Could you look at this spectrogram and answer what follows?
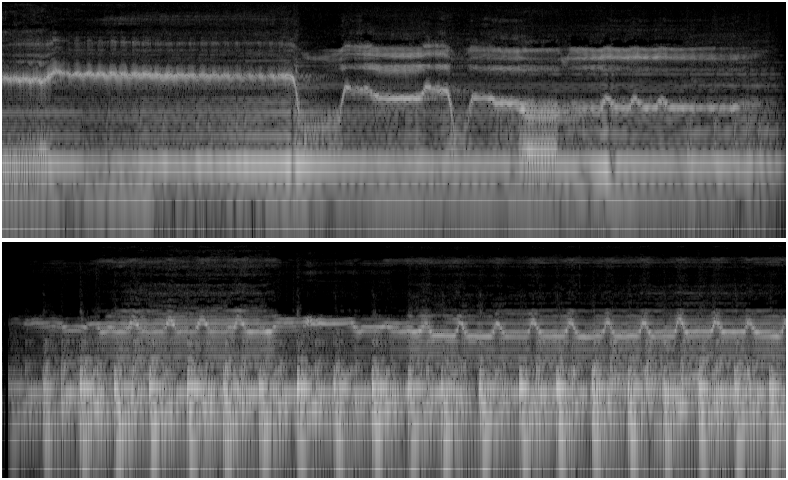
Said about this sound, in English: You know that music that they sing with their back throat, but also whistle nasally through it. I'll play some right now just to give you an...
